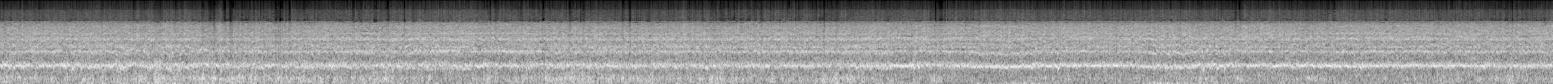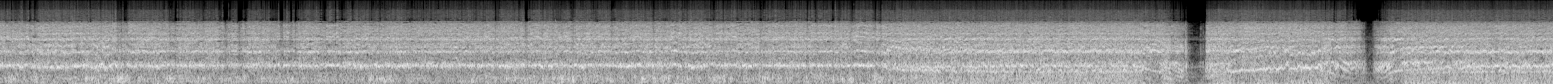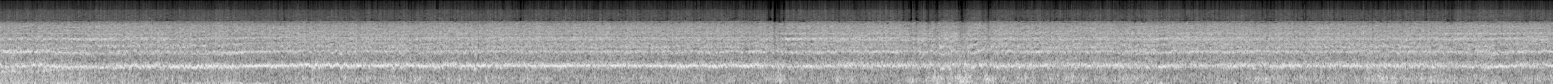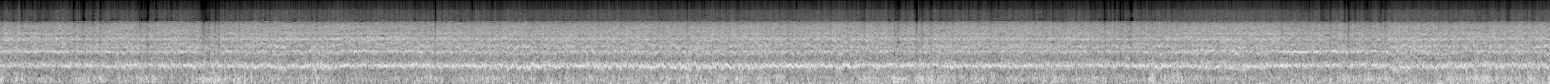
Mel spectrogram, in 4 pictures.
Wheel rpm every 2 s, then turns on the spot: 230, 230, 230, 230, 230, 230, 230, 230, 230, 230, 230, 230, 200, 120, 110, 190, 220, 230, 230, 230, 230, 230, 230, 230, 230, 230, 230, 240, 230, 220, 230.
none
